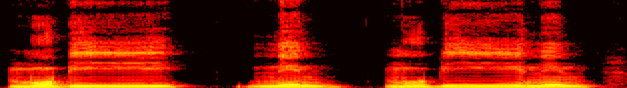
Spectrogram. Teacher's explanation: So for example, mu, quick. Bi, the ba is stretched by the ya sakina. Bi, and they join. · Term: stretching rule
